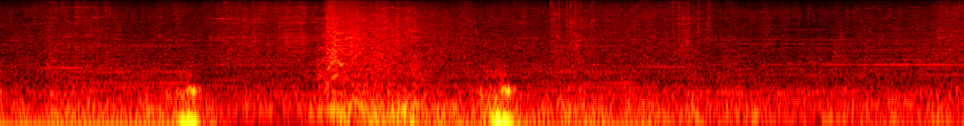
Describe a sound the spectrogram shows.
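Metal grinding screeches steadily as a character slides along a rail.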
